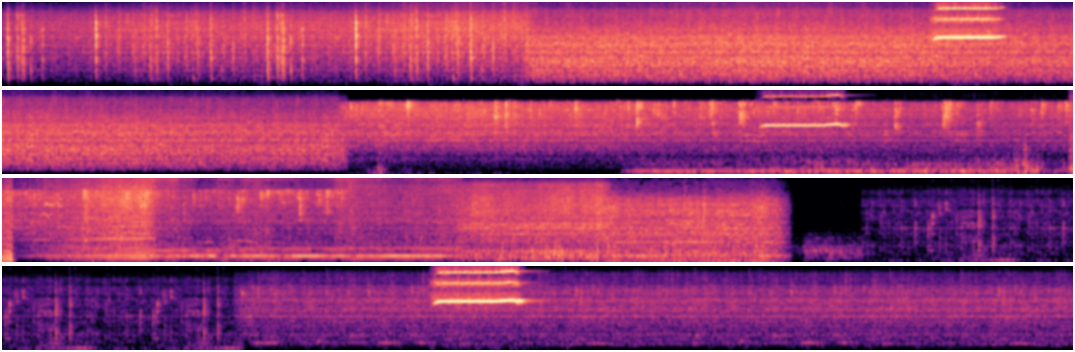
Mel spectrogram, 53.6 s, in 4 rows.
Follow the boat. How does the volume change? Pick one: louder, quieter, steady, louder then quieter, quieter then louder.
louder.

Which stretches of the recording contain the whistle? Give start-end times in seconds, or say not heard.
11.6-12.6, 22.8-23.9, 45.5-46.8.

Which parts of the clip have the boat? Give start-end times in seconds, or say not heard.
21.1-36.6.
